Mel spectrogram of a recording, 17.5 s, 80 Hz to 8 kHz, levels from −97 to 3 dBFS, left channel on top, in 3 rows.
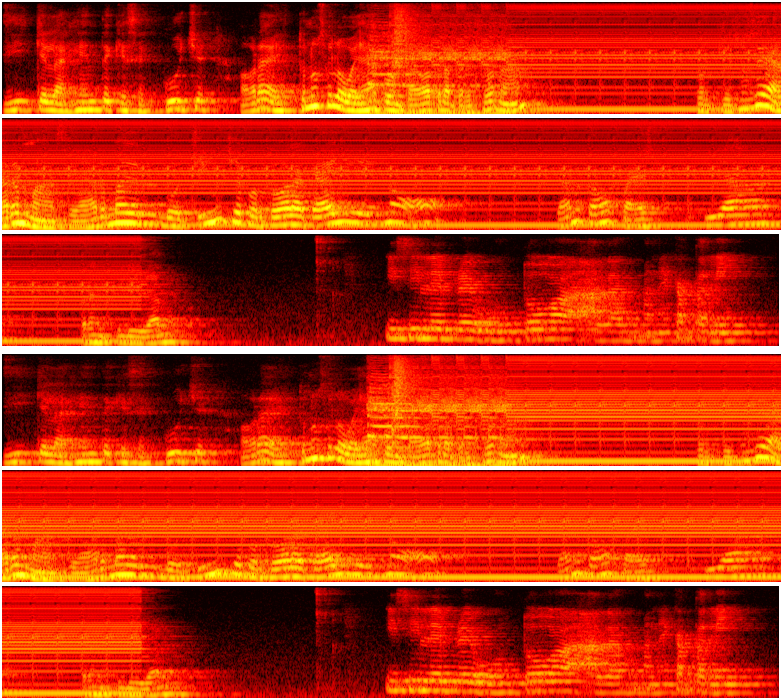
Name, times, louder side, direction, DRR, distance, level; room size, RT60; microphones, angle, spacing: voice 1, 0.0-4.0 5.2-9.2 10.0-10.8 11.1-11.7 12.3-13.1, left 3 dB, 45° left, 8 dB, 0.5 m, -28 dB
sound 1, 2.7-12.7, right 5 dB, 25° right, 0.8 m, -32 dB
voice 2, 14.6-17.1, equal, 10° right, -3 dB, 2.9 m, -36 dB
10.5 x 6.3 x 7.5 m, 0.97 s
head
